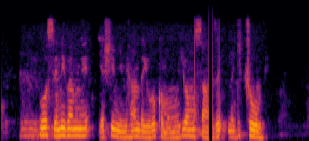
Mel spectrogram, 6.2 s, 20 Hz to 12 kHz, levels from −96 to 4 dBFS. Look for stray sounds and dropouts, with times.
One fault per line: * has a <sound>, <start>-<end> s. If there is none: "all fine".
* has a dropout, 4.2-4.3 s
